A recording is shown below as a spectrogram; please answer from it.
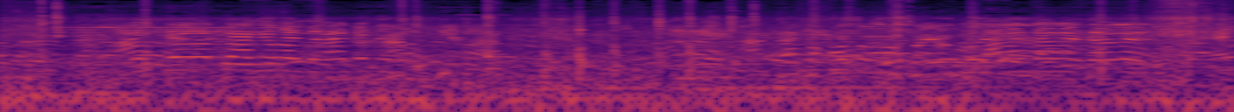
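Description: Voices of several people talking over a steady low rumble of outdoor market background noise.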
